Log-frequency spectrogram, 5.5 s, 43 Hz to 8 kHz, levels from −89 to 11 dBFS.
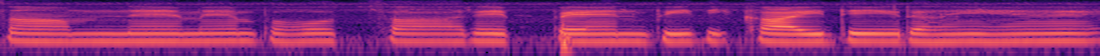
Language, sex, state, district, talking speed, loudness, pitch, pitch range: Hindi, male, Jharkhand, Deoghar, 110 wpm, -22 LUFS, 175 Hz, 170-180 Hz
